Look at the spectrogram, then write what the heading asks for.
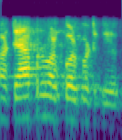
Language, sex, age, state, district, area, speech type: Odia, male, 30-45, Odisha, Khordha, rural, conversation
